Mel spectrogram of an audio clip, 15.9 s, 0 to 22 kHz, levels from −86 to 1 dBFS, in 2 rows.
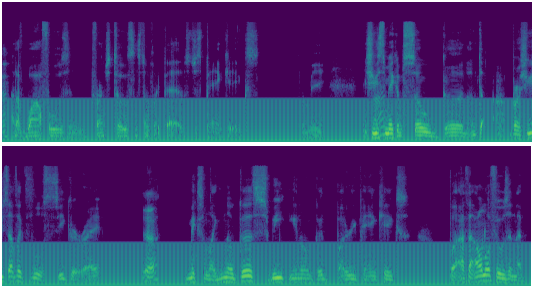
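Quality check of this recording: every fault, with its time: buzz 50 Hz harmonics 25 -33 dBFS

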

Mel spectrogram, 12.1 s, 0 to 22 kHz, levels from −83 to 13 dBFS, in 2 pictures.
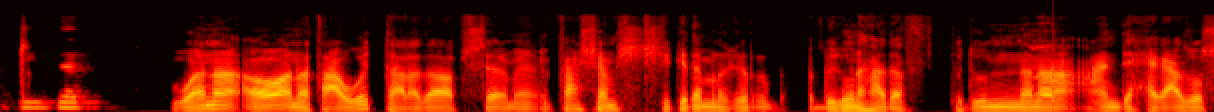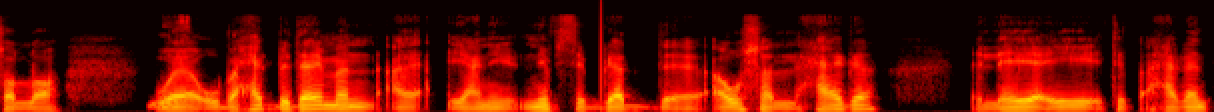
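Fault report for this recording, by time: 5.26 gap 2.1 ms
9.07 pop -8 dBFS

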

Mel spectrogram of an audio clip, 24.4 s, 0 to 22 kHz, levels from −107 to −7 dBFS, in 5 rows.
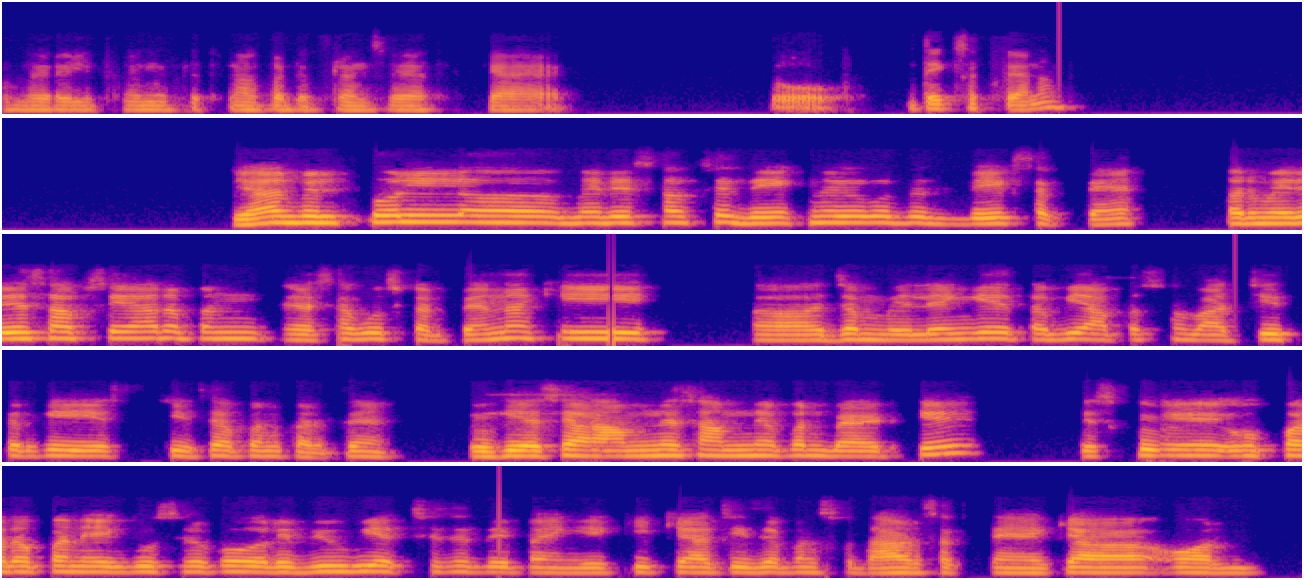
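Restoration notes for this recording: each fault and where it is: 3.96 pop -17 dBFS
12.02–12.04 gap 20 ms
14.37 pop -18 dBFS
21.36 pop -14 dBFS

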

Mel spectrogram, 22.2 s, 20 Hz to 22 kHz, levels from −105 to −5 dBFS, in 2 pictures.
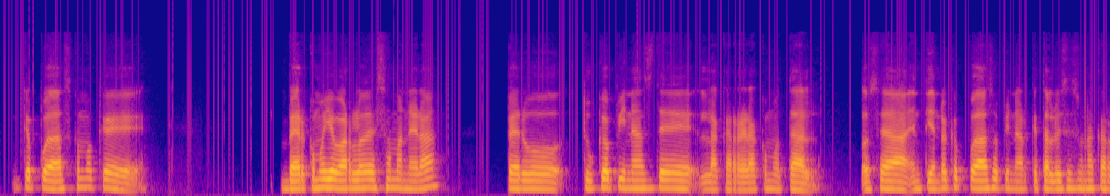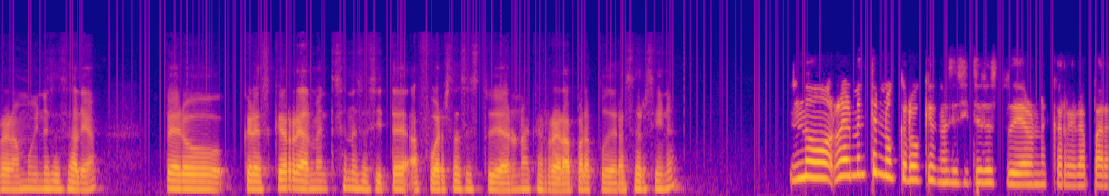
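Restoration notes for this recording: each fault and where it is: crackle 21/s -32 dBFS
10.86 gap 3.9 ms

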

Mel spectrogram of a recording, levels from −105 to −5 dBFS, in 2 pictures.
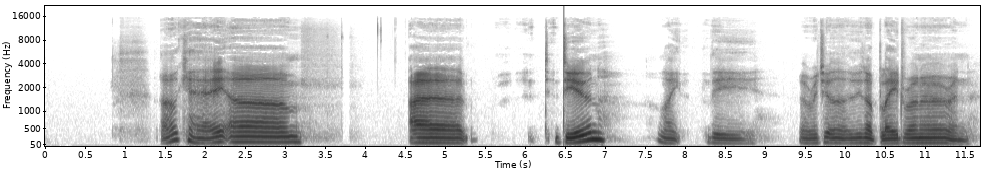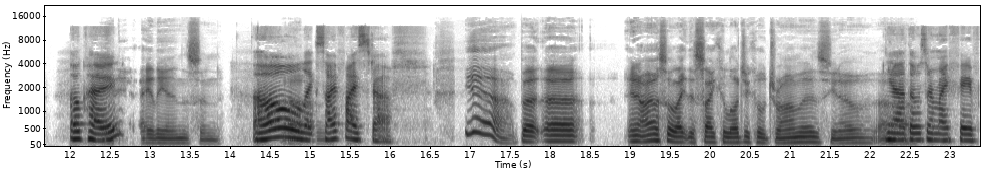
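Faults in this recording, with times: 6.49 pop -10 dBFS

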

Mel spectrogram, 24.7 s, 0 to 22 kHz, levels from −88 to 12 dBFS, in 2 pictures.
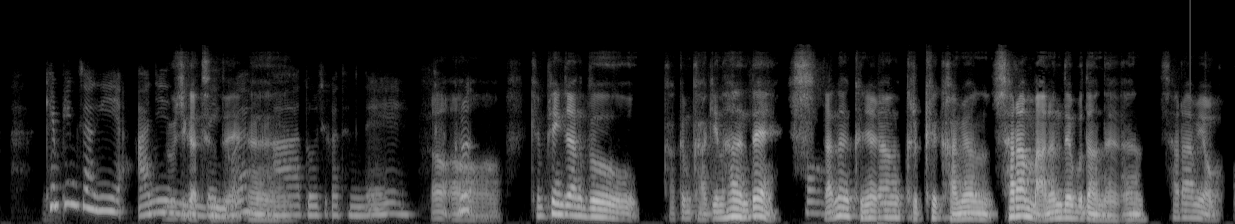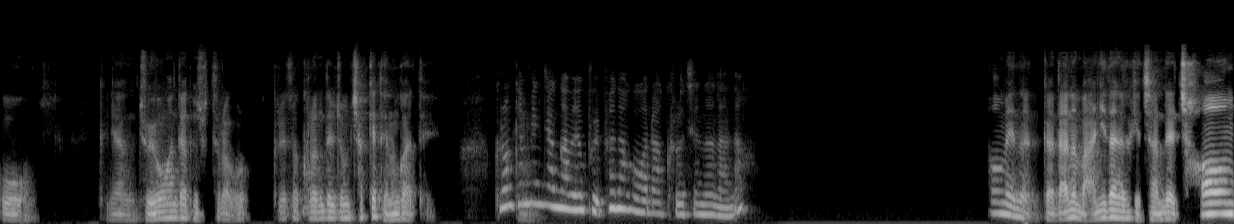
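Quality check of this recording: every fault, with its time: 11.91 pop -12 dBFS

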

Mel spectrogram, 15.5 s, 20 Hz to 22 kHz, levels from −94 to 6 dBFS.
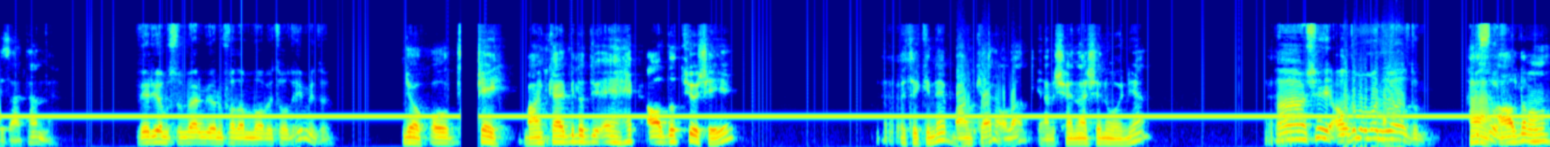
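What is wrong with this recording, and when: crackle 10/s -31 dBFS
tone 790 Hz -31 dBFS
2.41 pop -16 dBFS
4.6–4.78 gap 0.179 s
9.56–10.17 clipped -21 dBFS
13.42–14.05 clipped -22 dBFS

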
